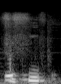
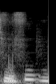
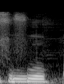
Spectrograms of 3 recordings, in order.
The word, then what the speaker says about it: Fufu: Yeah, how do we pronounce it? – Fufu. It's Fufu. – But sometimes some people call it Fufu.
